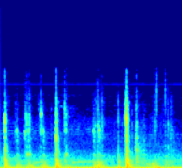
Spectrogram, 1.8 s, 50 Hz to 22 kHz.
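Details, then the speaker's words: Dodge with a no-start condition: rapid, uneven relay clicking, several per second, over a low hum while the orange 5 V reference wire is shorted to ground, pulling the voltage from 5 V to about 1.5 V. "So you hear it clicking. It's just shorting out to ground, and it's pulling it down to ground."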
